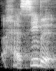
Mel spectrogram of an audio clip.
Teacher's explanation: با میں قلقلہ کریں گے، با میں آواز ٹکرائے گی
